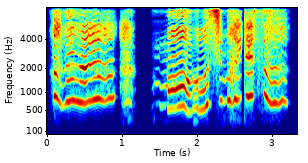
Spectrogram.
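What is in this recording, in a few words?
Voice encounter fear, Japanese; yuna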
